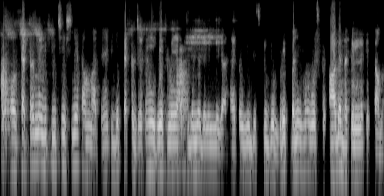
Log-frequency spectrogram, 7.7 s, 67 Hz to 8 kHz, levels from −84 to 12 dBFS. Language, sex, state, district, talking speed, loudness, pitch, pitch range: Hindi, male, Uttar Pradesh, Jyotiba Phule Nagar, 265 wpm, -17 LUFS, 130 Hz, 125-135 Hz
